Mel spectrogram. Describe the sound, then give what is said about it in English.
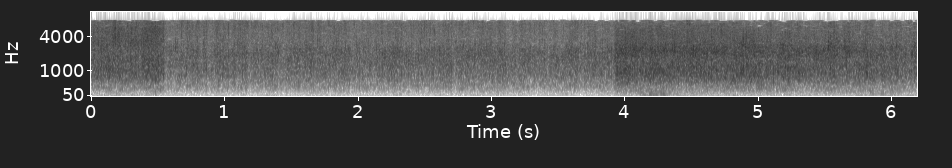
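A church audience applauds to welcome a guest pastor. The clapping is dense and steady throughout, swelling slightly louder near the end, with no talk over it. “Would you please give Kevin a warm Calvary of Albuquerque welcome?”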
